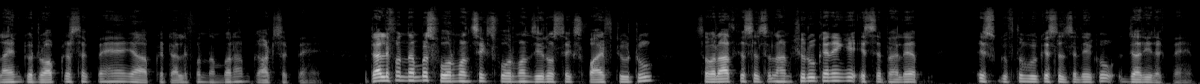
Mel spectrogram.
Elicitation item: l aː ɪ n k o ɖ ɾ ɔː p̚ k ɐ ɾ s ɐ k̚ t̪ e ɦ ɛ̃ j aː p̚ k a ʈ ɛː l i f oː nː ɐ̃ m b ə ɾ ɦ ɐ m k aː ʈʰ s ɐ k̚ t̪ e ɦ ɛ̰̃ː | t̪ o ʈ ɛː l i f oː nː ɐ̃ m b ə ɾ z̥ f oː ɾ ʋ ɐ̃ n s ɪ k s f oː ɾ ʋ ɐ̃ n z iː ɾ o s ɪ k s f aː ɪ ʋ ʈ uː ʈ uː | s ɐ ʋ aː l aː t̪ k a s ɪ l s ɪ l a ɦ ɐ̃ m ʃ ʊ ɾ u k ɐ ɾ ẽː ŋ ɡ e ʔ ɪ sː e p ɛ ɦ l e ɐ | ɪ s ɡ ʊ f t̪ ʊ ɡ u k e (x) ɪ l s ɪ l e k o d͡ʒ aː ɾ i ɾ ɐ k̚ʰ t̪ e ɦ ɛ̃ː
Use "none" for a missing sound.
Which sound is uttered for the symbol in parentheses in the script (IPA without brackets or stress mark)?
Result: s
